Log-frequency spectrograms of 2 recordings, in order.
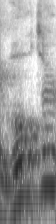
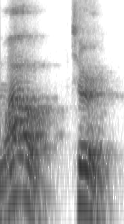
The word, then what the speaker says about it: Wouter: Mostly they say Walter, but it's wow. It's like you say wow, and then Wouter. Yeah, Wouter. You know? Yeah. Yeah, and that's the way to pronounce it.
